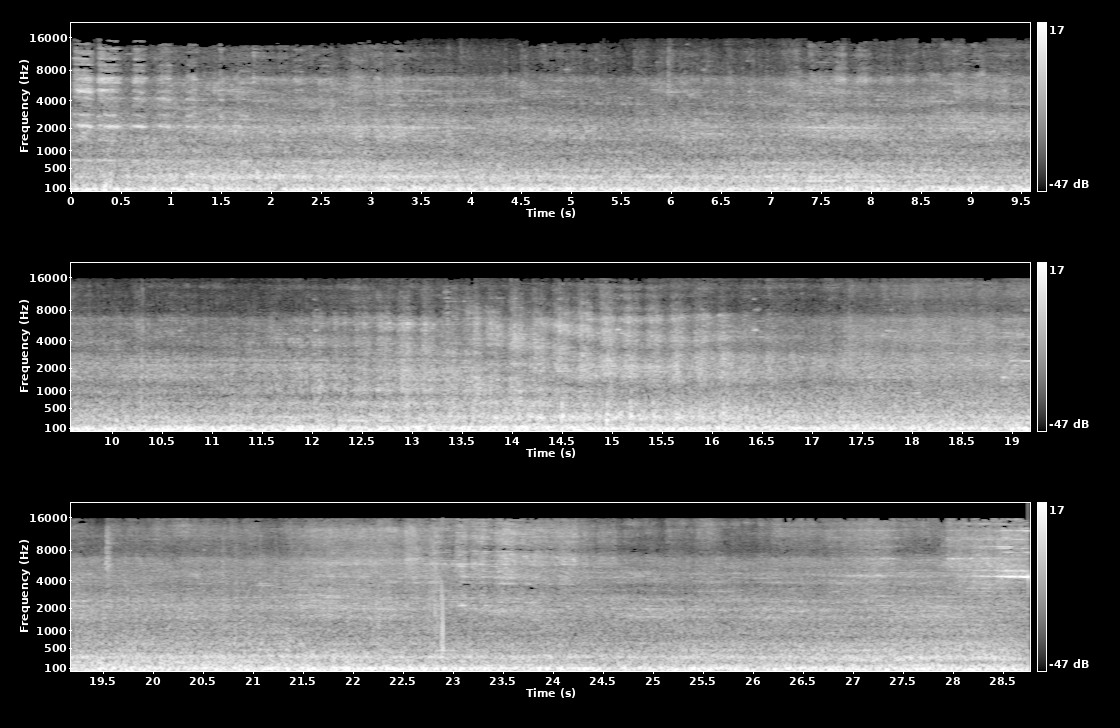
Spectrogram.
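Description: Double-stack container well cars of a freight train rolling steadily past: a continuous low rumble of steel wheels on rail.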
